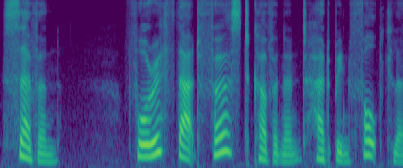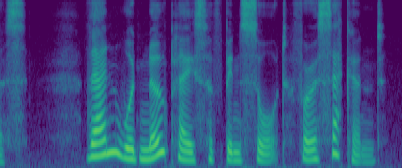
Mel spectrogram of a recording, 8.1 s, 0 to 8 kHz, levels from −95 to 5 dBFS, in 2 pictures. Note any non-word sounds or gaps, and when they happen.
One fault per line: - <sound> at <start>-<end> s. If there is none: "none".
none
